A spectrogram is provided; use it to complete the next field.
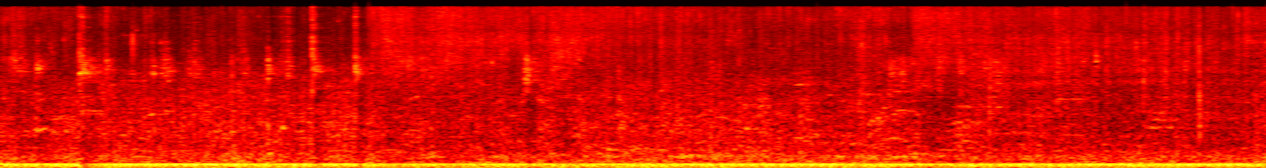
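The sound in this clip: Sizzling of prawns, egg, bean sprouts and flat and yellow noodles frying in oil. A loud, steady hiss runs throughout, with a low hum beneath and a few sharp clicks early on.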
